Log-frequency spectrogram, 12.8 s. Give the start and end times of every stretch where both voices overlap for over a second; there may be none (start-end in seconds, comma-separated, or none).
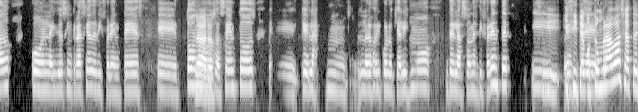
10.7-12.0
